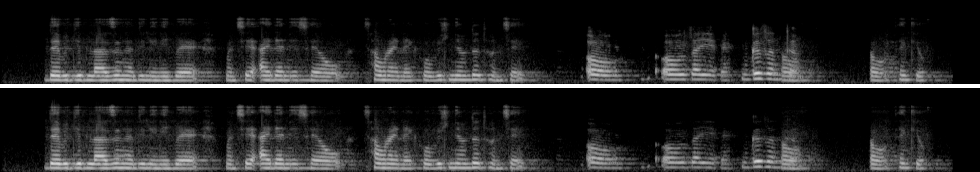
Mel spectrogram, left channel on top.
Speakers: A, on the right (about 20°); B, on the left (about 75°).
A: दे बिदिब्ला जोङो दिनैनि बे मोनसे आयदानि सायाव सावरायनायखौ बेखिनियावनो दोनथ'नसै।
B: औ औ जायो दे गोजोन्थों।
A: औ
B: औ।
A: Thank you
